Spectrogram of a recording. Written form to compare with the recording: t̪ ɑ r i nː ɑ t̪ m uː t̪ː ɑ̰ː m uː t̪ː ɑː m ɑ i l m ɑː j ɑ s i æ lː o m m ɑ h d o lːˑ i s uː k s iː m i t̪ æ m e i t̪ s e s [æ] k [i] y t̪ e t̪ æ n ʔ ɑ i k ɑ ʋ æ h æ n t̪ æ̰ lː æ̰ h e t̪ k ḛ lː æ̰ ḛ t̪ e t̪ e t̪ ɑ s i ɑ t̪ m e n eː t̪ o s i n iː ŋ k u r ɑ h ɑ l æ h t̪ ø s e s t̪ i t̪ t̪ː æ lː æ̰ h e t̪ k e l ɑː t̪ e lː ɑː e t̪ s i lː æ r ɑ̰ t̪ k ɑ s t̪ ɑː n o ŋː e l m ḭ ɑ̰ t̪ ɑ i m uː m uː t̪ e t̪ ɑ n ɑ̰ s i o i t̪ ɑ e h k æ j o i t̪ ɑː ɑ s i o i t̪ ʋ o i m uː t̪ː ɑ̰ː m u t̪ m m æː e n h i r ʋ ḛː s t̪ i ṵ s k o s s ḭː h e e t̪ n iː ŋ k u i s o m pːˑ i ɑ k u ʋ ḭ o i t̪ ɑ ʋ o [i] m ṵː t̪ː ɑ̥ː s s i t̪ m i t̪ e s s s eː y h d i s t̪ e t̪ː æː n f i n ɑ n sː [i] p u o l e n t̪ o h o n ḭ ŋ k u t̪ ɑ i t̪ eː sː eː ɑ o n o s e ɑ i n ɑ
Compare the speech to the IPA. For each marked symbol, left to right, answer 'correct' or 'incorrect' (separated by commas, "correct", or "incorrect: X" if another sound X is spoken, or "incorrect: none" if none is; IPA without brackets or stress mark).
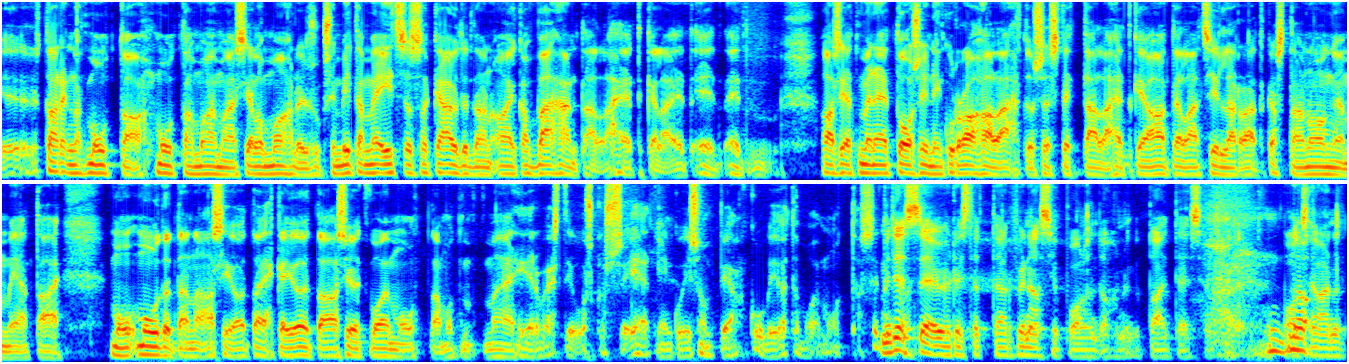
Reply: correct, incorrect: æ, correct, correct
